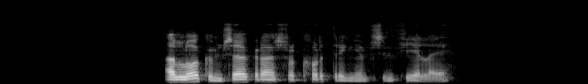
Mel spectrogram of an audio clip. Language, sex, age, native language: Icelandic, male, 20-29, Icelandic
